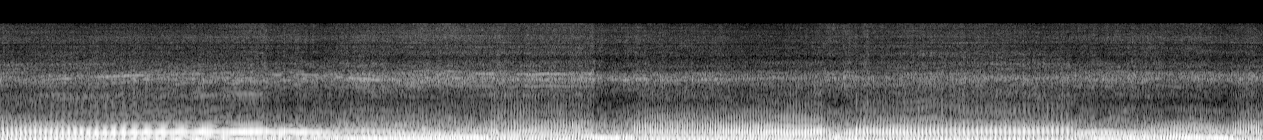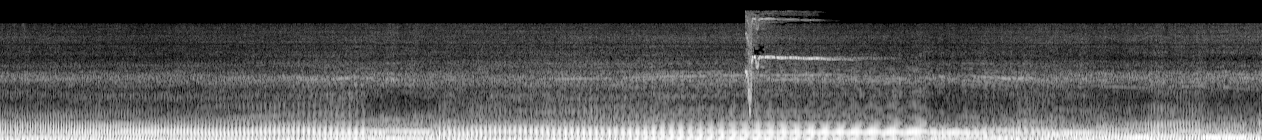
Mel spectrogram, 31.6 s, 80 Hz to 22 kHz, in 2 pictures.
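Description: Suzuki GSX-R125's single-cylinder four-stroke engine through its aftermarket muffler, heard from the bike while riding a winding pass road. The engine pitch climbs as it pulls, then falls away and picks up again several times through the bends.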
